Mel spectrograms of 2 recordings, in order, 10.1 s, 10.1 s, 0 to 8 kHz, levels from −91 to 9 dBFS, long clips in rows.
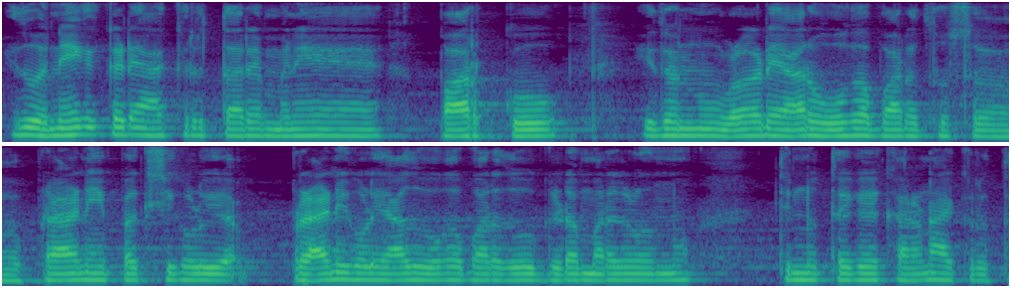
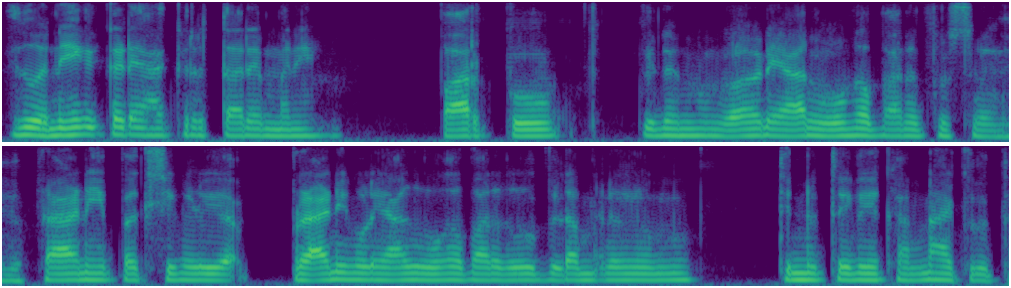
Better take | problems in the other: first | noise reduction (neural diffusion model UNIVERSE++)

